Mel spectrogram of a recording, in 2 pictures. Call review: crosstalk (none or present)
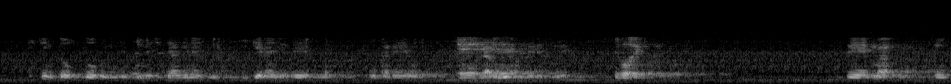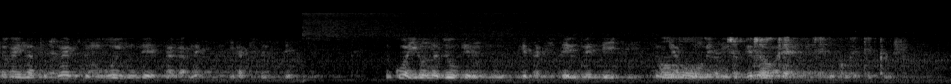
present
